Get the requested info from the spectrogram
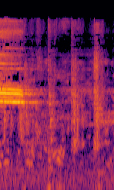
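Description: Referee's whistle: one short, high-pitched blast of about half a second, the signal for the penalty kick to be taken.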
